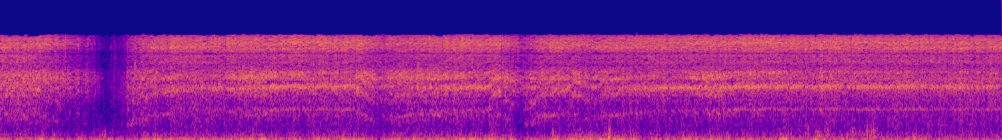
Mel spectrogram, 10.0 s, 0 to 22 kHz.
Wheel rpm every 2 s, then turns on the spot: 130, 200, 180, 220, 230.
none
